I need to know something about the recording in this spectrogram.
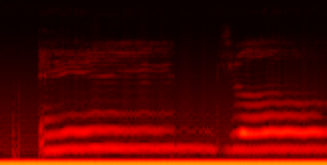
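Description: A child's high voice singing two long held notes at nearly the same pitch, without words.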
